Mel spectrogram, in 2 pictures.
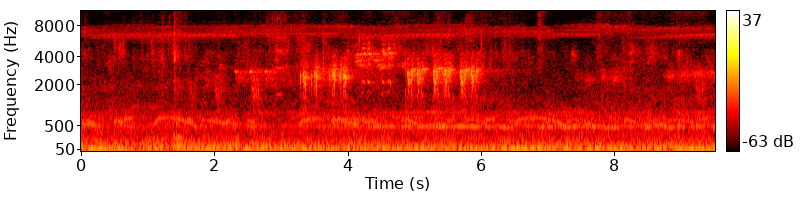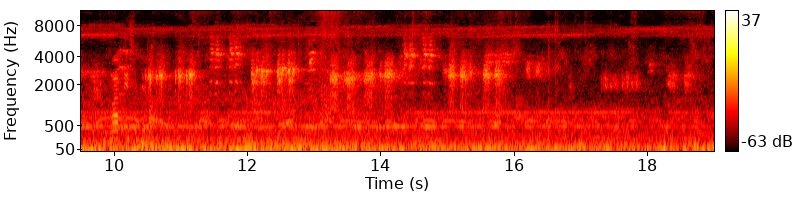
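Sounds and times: soft low bird calls: 0.0s - 19.0s.

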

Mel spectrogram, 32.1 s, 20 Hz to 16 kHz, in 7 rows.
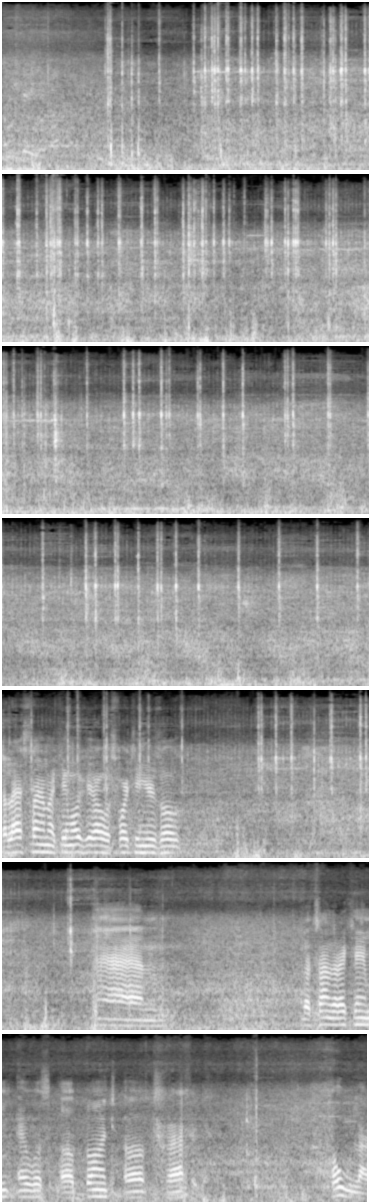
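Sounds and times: road noise: 0.0s - 32.0s
wind buffeting microphone: 0.0s - 32.0s
bike clicks and rattles: 1.2s - 25.1s.

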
